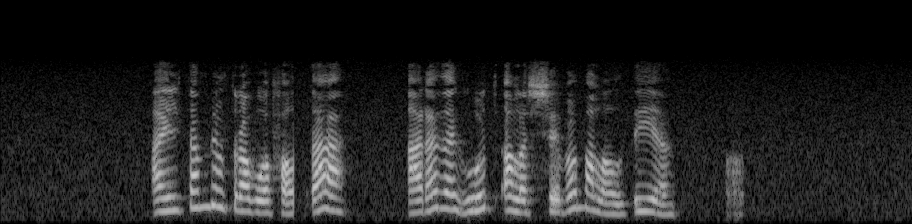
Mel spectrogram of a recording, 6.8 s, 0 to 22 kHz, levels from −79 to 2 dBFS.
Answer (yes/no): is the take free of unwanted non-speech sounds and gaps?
no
